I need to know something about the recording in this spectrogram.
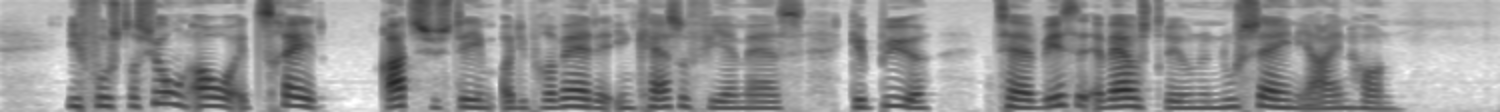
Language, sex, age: Danish, female, 33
